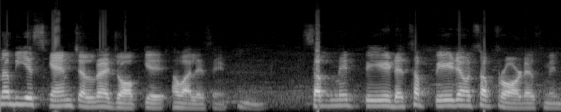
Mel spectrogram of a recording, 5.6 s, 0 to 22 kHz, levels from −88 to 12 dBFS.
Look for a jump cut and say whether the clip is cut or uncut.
uncut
